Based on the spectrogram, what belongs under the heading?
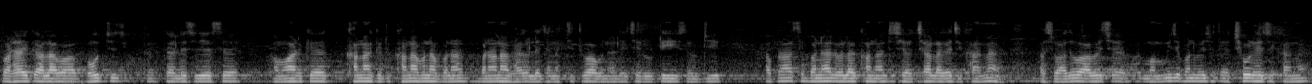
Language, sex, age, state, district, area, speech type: Maithili, male, 30-45, Bihar, Purnia, rural, spontaneous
